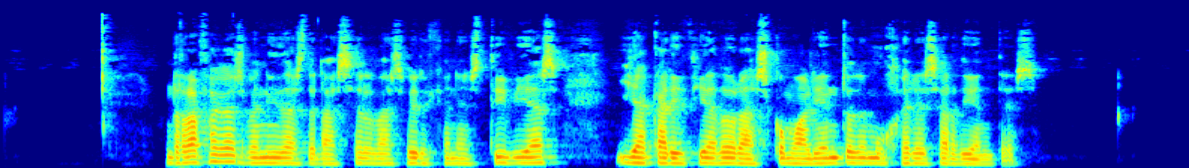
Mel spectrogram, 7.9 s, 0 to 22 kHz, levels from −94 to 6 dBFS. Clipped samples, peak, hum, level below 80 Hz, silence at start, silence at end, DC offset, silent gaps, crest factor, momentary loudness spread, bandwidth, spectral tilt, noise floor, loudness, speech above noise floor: under 0.1%; -2 dBFS; none; -64 dBFS; 0.65 s; 1.05 s; under 0.1%; none; 20 dB; 11 LU; 15.5 kHz; -5 dB/octave; -81 dBFS; -21 LUFS; 60 dB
